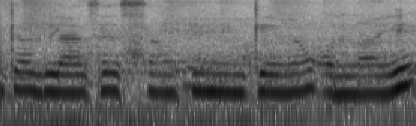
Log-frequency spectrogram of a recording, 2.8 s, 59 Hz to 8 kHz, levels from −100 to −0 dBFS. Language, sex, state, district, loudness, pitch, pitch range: Telugu, female, Telangana, Nalgonda, -16 LUFS, 225 Hz, 220-235 Hz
